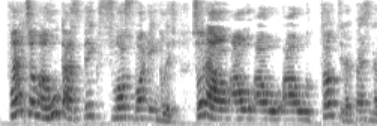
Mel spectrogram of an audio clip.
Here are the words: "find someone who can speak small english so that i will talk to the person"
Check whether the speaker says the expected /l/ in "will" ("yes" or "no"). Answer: no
